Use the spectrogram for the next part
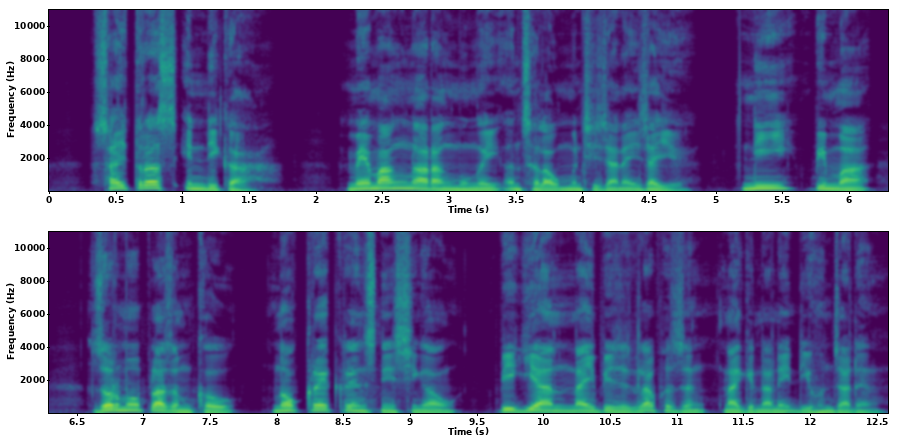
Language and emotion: Bodo, neutral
